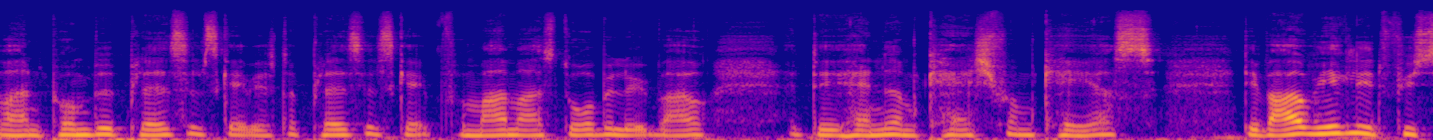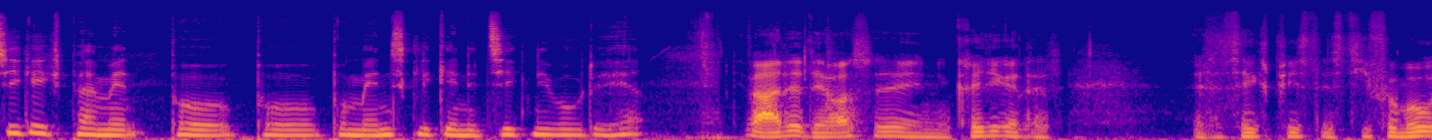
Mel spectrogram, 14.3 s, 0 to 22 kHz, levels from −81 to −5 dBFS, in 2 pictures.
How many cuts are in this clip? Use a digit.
1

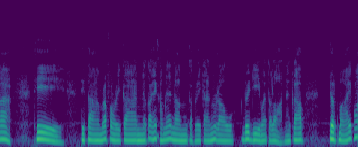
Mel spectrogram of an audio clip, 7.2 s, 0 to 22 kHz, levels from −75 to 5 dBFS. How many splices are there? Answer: 0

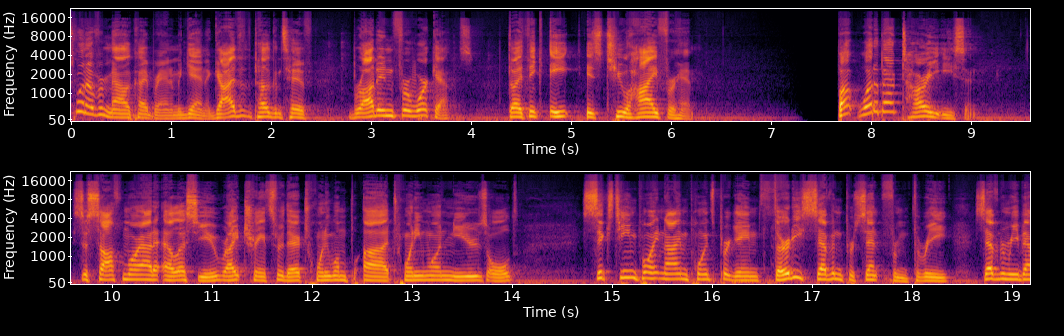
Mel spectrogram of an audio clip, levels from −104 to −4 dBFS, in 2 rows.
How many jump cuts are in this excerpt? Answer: 0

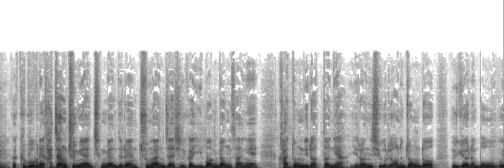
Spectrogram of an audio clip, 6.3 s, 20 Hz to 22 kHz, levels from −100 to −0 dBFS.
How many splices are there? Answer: 0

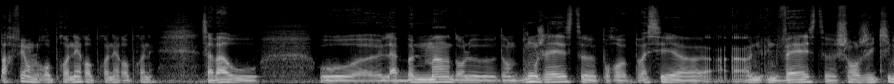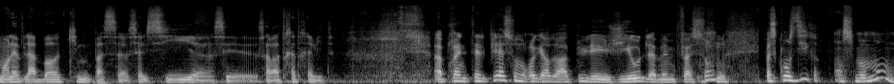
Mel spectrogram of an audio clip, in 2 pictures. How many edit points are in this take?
0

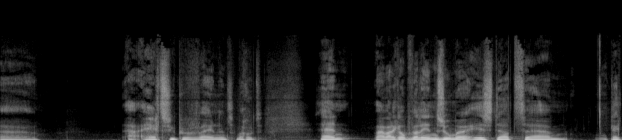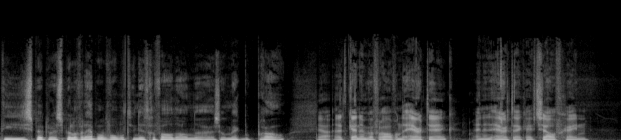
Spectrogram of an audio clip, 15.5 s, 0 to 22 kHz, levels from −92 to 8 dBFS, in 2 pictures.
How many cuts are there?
2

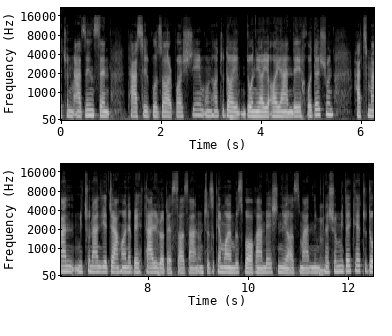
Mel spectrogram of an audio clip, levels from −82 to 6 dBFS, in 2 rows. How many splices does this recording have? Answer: 1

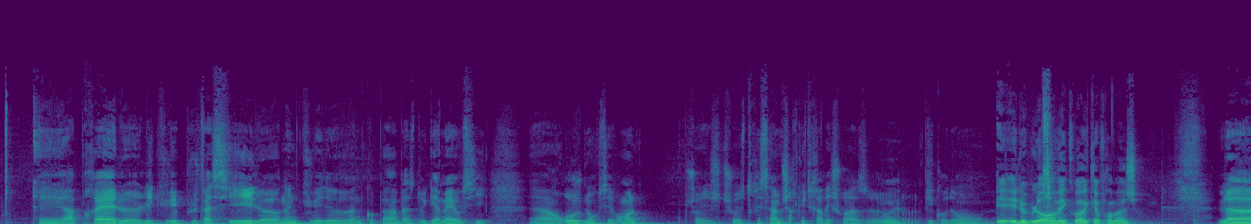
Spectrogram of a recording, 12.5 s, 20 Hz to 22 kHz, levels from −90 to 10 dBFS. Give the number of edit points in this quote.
0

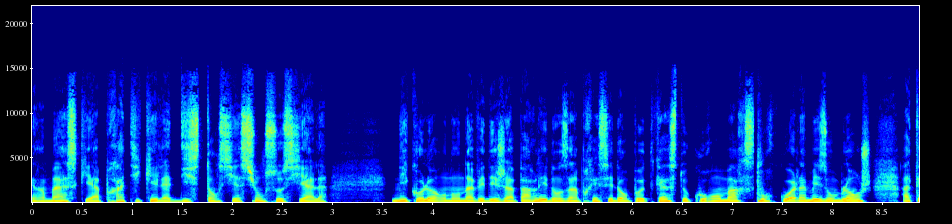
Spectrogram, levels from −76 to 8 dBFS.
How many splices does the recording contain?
1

